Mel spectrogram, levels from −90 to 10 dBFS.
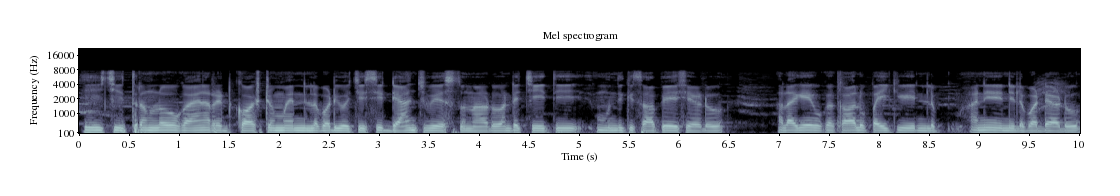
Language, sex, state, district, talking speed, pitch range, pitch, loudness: Telugu, male, Andhra Pradesh, Anantapur, 130 wpm, 105-110 Hz, 110 Hz, -21 LUFS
